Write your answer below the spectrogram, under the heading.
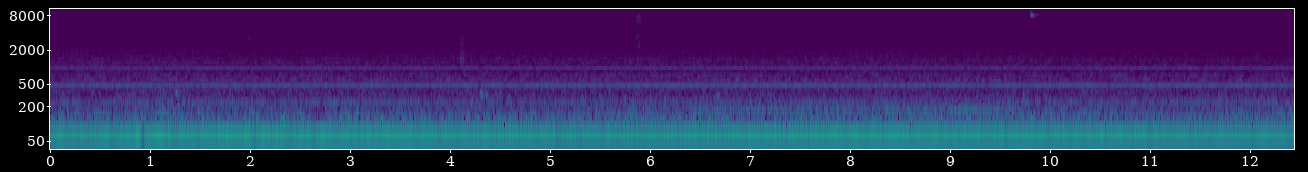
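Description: Steady low machine hum with a constant drone, a few faint clicks, and one short high bird chirp near the end.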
